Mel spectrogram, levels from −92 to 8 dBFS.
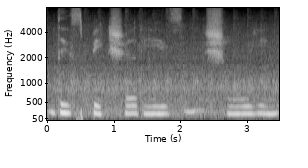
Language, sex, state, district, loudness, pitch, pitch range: English, female, Andhra Pradesh, Sri Satya Sai, -16 LUFS, 200 Hz, 190-215 Hz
